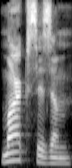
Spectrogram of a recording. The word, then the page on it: marxism: American English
